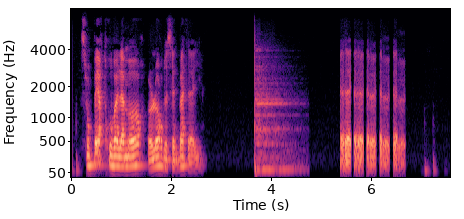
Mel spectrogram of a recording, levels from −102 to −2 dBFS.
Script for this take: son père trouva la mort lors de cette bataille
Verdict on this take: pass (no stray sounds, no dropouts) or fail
fail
